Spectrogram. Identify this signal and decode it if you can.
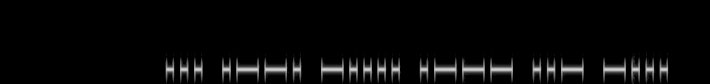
Morse code, heard as a keyed tone, about 17 wpm, 700 Hz. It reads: SP6JUB
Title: DXCC-100 Call Signs - 6 Characters - 17wpm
